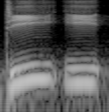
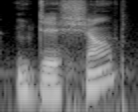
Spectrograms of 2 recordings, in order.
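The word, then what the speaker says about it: Deschamps: for interior illustrators eric this is a french last name so my apologies deschamp it's spelled d-e-s-c-h-a-m-p-s so deschamp or eric des champs uh liked two of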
